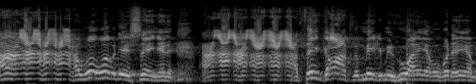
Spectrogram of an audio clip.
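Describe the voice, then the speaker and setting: A man's raised, projected voice at a moderate pace, full of very wide pitch swings. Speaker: preacher, church pastor. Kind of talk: sermon delivered to a congregation. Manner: impassioned, emphatic, preaching cadence.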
